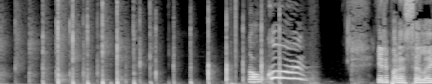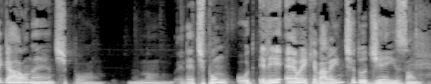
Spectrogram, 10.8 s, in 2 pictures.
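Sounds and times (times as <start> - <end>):
hands clapping: 0.0 - 3.8
speech: 3.1 - 3.9, 4.7 - 10.7.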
